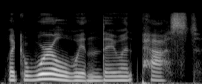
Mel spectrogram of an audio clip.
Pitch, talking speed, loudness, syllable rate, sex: 195 Hz, 180 wpm, -17 LUFS, 3.8 syllables/s, female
